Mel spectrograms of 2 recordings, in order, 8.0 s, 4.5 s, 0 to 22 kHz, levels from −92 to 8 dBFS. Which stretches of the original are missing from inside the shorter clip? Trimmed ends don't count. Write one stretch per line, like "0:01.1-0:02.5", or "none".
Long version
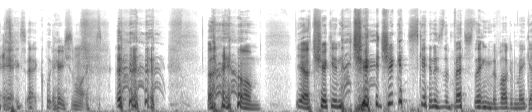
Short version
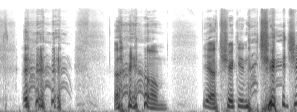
none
